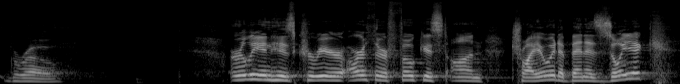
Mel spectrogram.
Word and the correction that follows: triiodobenzoic: acid. Did I say that right, Jason? Is he here? He left. Okay. Triiodobenzoic acid, which is a hormone that helps the flowering of soybeans.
